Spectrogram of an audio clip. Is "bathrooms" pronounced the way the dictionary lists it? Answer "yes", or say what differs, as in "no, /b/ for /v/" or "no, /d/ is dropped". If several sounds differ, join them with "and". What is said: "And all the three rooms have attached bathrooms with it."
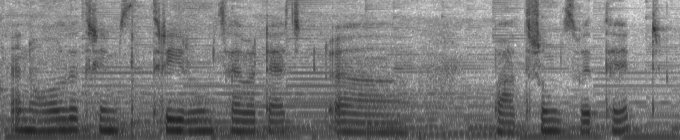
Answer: no, /t/ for /θ/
